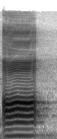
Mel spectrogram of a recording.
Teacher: आ बोलते हैं तो मुंह खुल जाता है · मुंह सारे मुख के अवयव दूर की तरफ जाते हैं, तो ये विवृत प्रयत्न है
